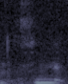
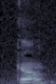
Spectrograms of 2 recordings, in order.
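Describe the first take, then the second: First: "thym" said as "tine", with a sounded n; alternative pronunciation. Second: "thym" said with a nasal vowel and silent m; pronunciation of thym. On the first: Player offering viewers the other name, "thym" as "tine". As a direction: say "thym" like English "tin", ee vowel. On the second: Player naming an ore for viewers, "thym" with nasal ending. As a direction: say "thym" like French "tain". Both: Shown as a demonstration. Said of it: "Ça dépend comment vous l'appelez".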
